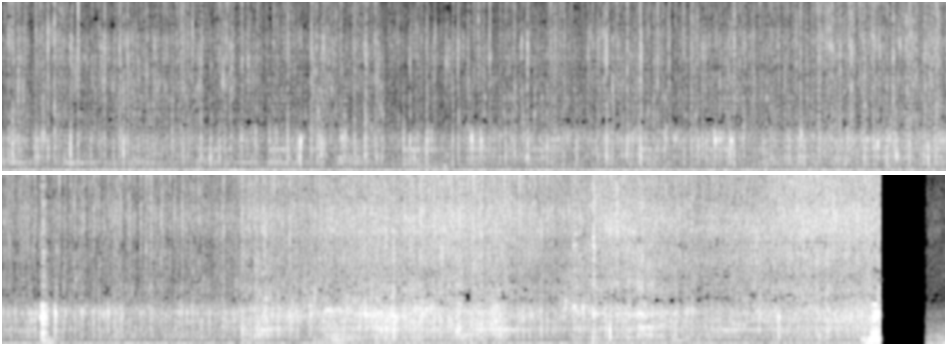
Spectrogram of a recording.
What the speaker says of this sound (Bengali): জলটা ফুটে উঠেছে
